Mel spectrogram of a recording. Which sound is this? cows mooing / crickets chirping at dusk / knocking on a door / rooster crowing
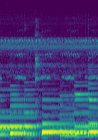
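crickets chirping at dusk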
